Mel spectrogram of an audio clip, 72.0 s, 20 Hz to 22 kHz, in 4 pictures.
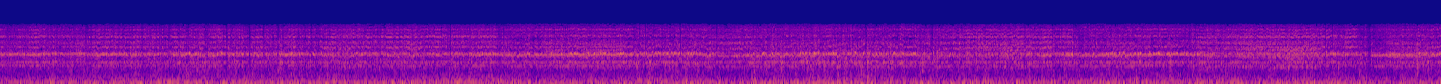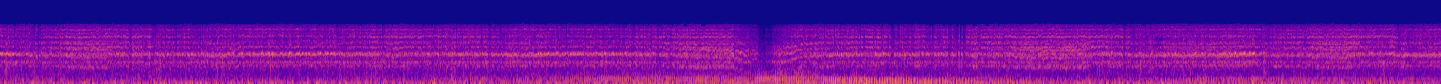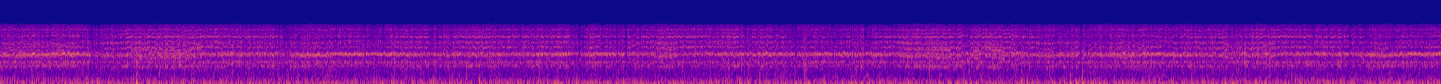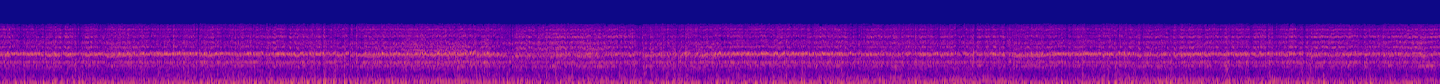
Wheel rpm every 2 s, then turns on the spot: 230, 230, 220, 220, 220, 210, 220, 220, 220, 220, 220, 230, 230, 160, 220, 220, 220, 220, 210, 220, 230, 230, 230, 220, 210, 220, 230, 230, 230, 210, 210, 220, 230, 220, 230, 230.
none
